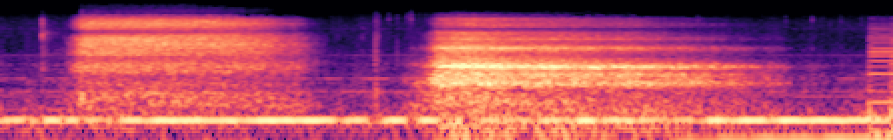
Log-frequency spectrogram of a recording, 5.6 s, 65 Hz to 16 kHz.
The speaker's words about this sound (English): Keep your hands on your heart and let's take 3 more deep dragon breaths. Remember to breathe in through your nose, filling up your chest and belly, and then out, pretending you're breathing fire. Deep breath in and out.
